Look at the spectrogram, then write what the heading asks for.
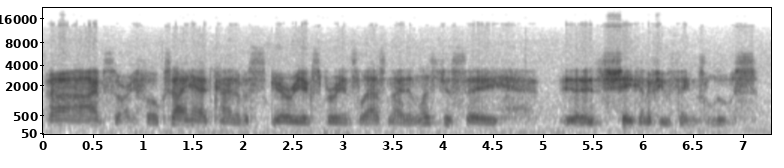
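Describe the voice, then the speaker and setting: Folksy radio DJ, bright muffled broadcast. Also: male voice, fairly low pitch. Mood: wistful, halting. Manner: folksy, halting, rambling. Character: folksy, rambling older male small-town radio DJ. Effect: radio filter. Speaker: local radio host. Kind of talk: conversational radio show acting. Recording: dull, noisy radio broadcast.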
